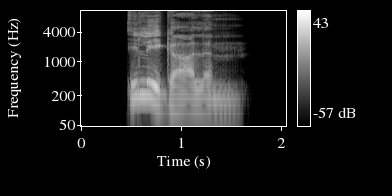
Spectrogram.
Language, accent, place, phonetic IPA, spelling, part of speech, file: German, Germany, Berlin, [ˈɪleɡaːləm], illegalem, adjective, De-illegalem.ogg
- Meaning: strong dative masculine/neuter singular of illegal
